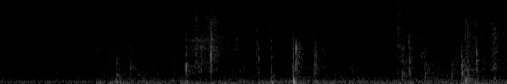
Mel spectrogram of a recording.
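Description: Paper rustles as it is handled.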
